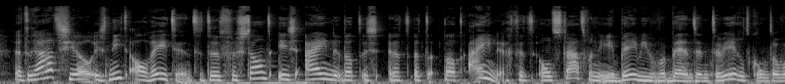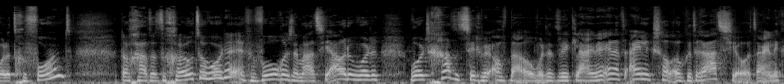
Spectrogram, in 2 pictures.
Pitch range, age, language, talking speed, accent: 175-235 Hz, 20-39, Dutch, 215 wpm, Dutch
